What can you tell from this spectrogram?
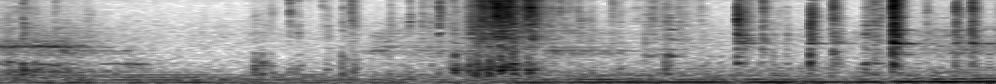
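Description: Faint handling of a tape measure being pulled out and laid along a metal tube: light clicks and taps, with a brief rasp about halfway through and a few sharper clicks near the end. A low steady hum runs underneath.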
